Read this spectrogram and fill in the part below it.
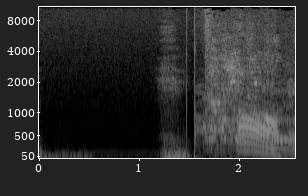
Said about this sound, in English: So I think now, since you keep yawning, yes, and seem so I'm tired, very tired, yes.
